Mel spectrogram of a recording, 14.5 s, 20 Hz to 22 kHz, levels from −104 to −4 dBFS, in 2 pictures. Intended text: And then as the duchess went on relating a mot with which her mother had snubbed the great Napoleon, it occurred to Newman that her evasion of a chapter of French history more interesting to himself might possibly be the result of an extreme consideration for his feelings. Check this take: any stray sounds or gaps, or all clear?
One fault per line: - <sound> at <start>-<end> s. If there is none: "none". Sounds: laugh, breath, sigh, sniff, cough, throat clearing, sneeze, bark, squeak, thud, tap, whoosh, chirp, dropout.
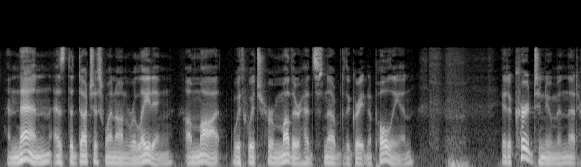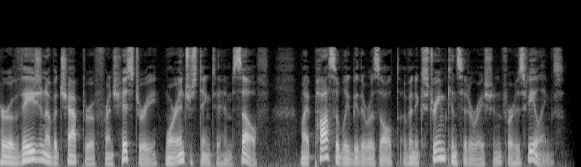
- breath at 5.4-6.0 s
